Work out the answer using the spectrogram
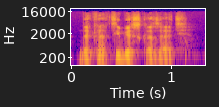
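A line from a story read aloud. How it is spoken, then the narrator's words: Sighed. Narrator (Russian): вздохнул Серега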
